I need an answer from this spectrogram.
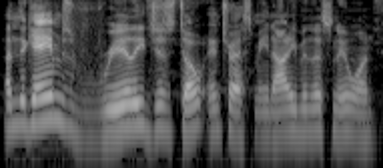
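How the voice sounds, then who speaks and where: Young man, live-stream chatter, laid-back and profane, slightly high voice, dry sound, faint game music behind. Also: normal speed, clear, resonant tone, dry recording. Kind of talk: casual live-stream chat while gaming.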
